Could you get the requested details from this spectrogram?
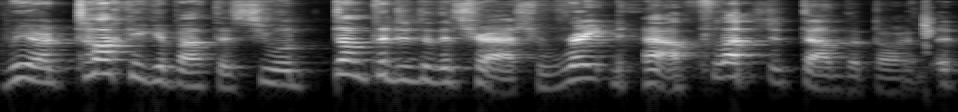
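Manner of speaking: full upset father voice, swooping. Voicing a character chasing a young man home: full upset dad mode. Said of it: "full upset dad mode".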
